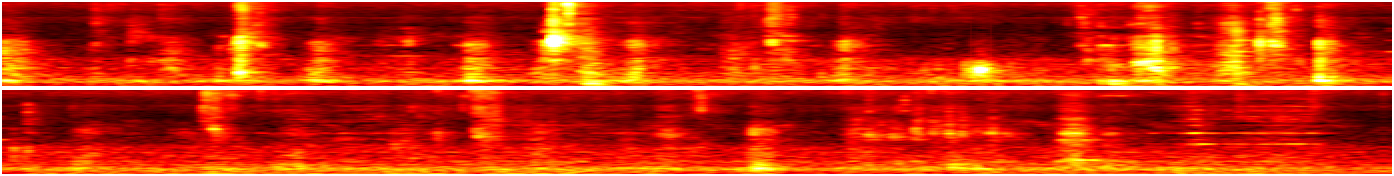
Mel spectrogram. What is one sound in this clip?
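A woman chews crunchy food close to a microphone.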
